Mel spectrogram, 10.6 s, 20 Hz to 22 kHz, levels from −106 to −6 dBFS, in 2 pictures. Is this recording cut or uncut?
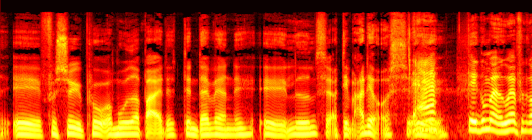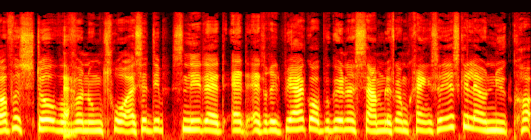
cut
